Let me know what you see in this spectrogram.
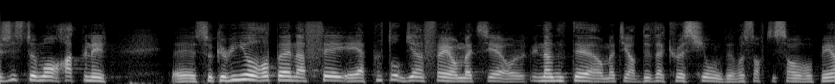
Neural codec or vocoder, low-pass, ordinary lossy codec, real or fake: codec, 16 kHz, 0.5 kbps, X-Codec, HuBERT features, trained on balanced general audio; none; none; fake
